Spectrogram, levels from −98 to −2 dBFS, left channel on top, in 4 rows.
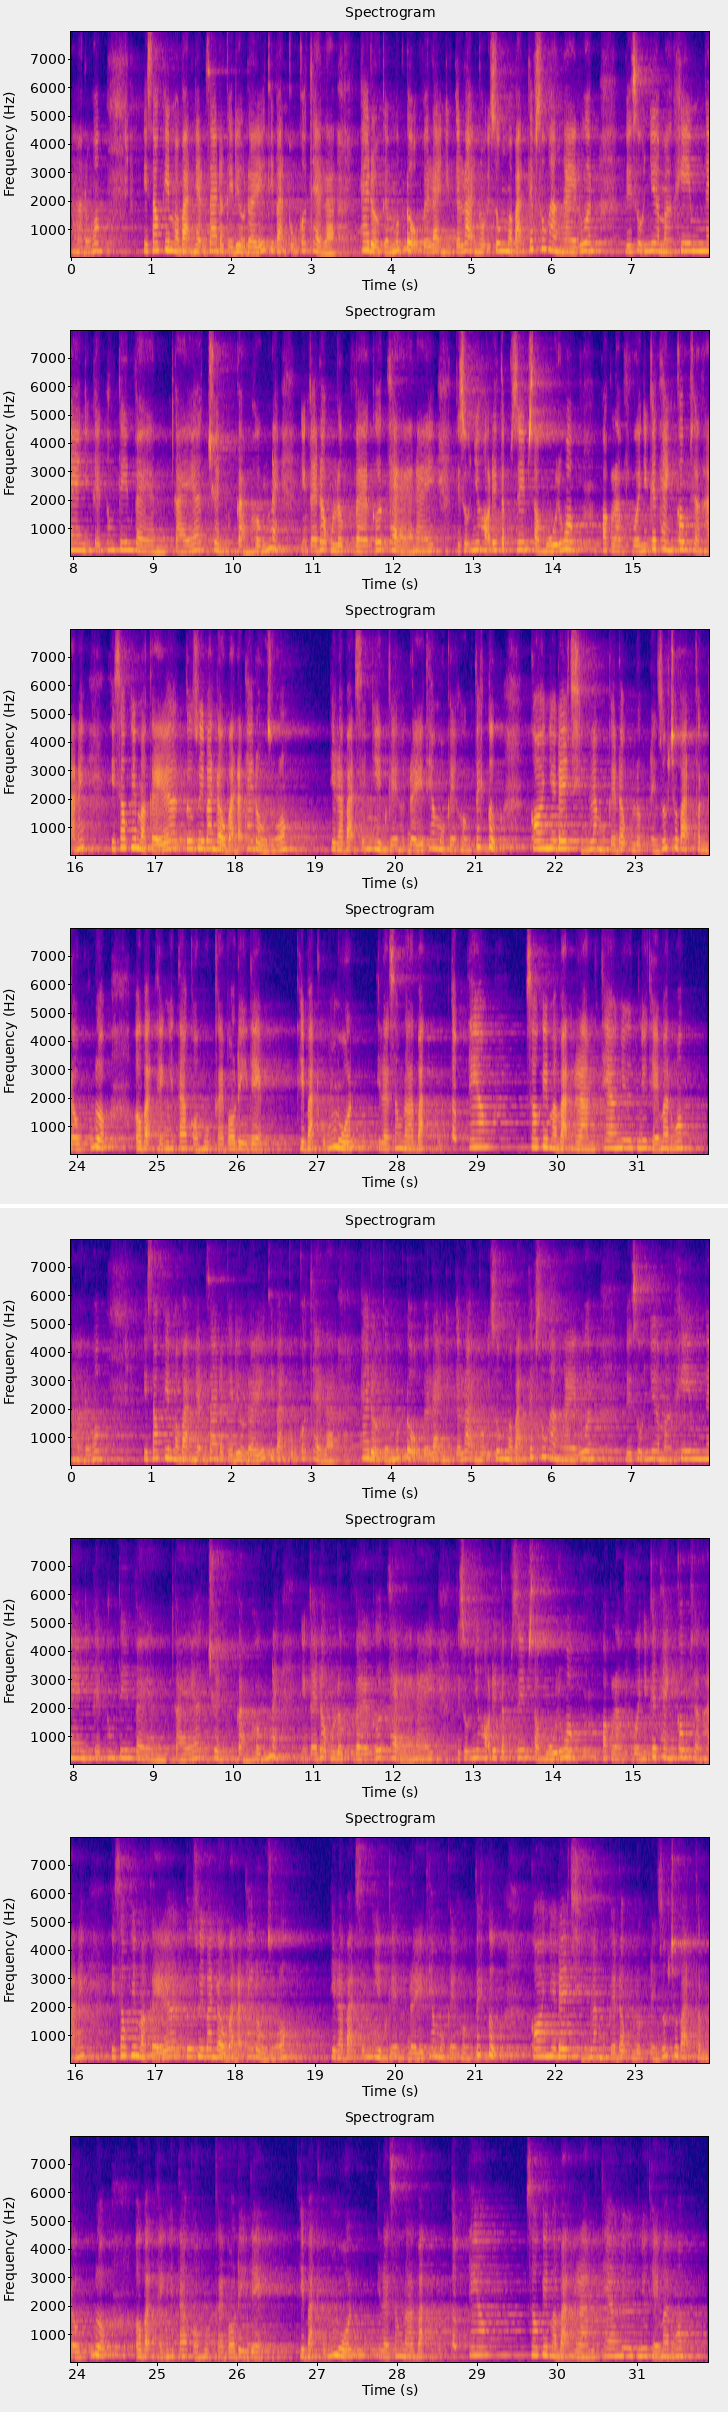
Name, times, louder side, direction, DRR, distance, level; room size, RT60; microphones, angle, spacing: voice 1, 0.0-18.7 19.2-26.3 26.8-27.5 27.8-29.3 29.6-31.6, left 3 dB, 35° left, 10 dB, 0.5 m, -24 dB
22.5 x 8.5 x 3.8 m, 2.2 s
head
